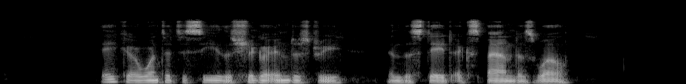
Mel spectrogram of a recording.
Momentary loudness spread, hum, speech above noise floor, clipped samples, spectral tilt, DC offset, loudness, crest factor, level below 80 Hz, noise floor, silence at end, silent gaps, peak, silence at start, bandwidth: 8 LU; none; 58 dB; under 0.1%; -4 dB/octave; under 0.1%; -24 LUFS; 20 dB; -42 dBFS; -82 dBFS; 1.2 s; none; -6 dBFS; 1 s; 8.8 kHz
